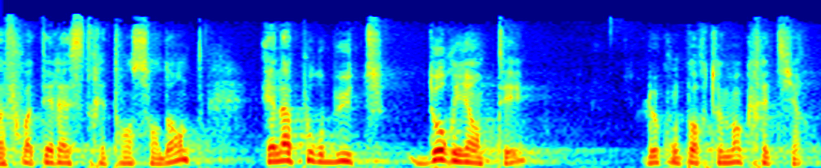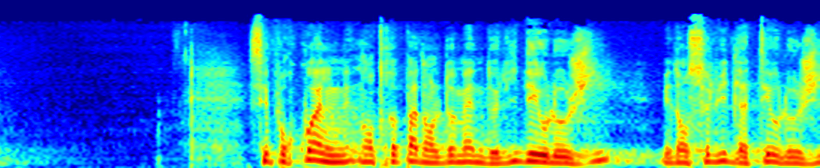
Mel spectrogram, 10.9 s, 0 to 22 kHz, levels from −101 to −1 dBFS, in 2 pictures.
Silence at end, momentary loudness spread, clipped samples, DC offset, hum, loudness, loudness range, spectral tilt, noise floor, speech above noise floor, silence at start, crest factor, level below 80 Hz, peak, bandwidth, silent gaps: 0 s; 13 LU; under 0.1%; under 0.1%; none; -17 LUFS; 11 LU; -6.5 dB/octave; -71 dBFS; 54 dB; 0 s; 18 dB; -50 dBFS; 0 dBFS; 14.5 kHz; none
